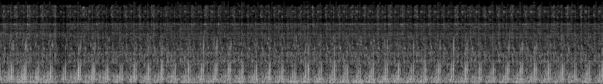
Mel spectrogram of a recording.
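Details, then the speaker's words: Unbranded 90-degree V-twin vacuum (flame-licker) model engine with computer heat sinks: soft, even puffing at about 3.7 beats/s, steady with no knocks. Slow for this engine, whose speed depends on flame size and proximity to the intake; normal slow running. "now that's um slow for this engine I can get it running much faster it possibly will start to run a bit faster as that"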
